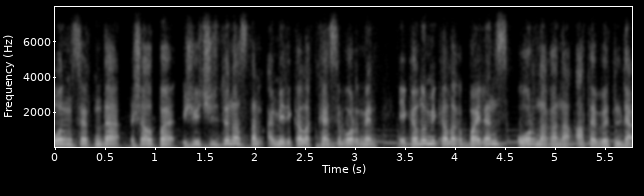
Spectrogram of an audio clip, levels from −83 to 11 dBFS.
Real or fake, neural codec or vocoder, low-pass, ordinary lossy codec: real; none; 7.2 kHz; Opus, 16 kbps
